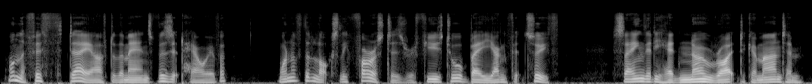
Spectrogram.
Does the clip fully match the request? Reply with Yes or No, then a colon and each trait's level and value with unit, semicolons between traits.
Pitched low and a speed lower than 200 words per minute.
No: low, 115 Hz; fast, 205 wpm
